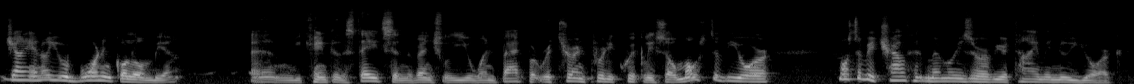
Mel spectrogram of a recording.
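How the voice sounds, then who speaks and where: Interviewer with a lively, gravelly voice. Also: male voice, medium pitch, moderate pace. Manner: brief prompts and encouraging replies. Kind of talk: interview questions.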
